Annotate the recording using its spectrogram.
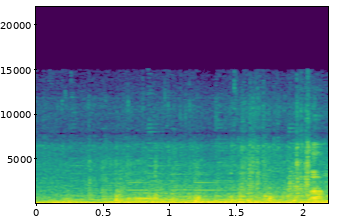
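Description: Car driving, its engine and road rumble heard from inside the cabin, with music playing over it.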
